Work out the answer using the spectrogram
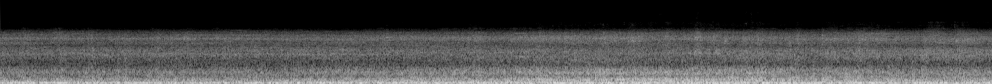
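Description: Covered hopper cars of a long freight train rolling past, a steady wheel-on-rail noise with a deep rumble.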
